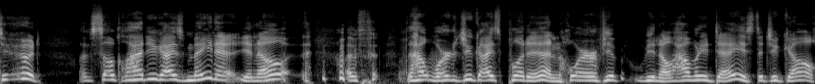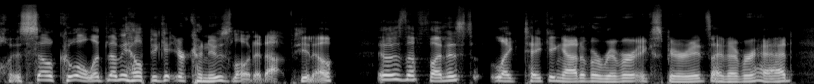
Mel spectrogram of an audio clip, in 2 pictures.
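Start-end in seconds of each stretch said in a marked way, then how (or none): 0.0-11.1 laid-back, relaxed surfer dude voice. Retelling a canoe trip, the speaker quotes the man who met the group: Crush from Finding Nemo voice. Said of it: "his voice is like Crush from Finding Nemo".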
